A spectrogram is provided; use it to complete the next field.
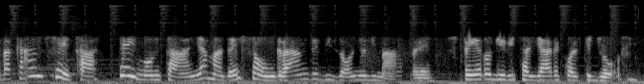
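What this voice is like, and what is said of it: Bergamo-Brescia Italian accent. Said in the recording (Italian): “Siamo tipo a Bergamo, così? ... All'accento. ... Bergamo-Brescia, una cosa così.”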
